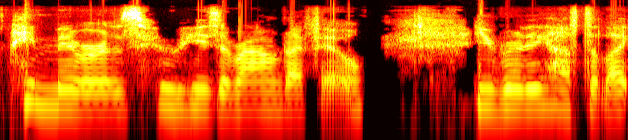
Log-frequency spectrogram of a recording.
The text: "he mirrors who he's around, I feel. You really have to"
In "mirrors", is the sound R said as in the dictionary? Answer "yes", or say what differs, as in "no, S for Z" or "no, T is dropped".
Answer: yes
